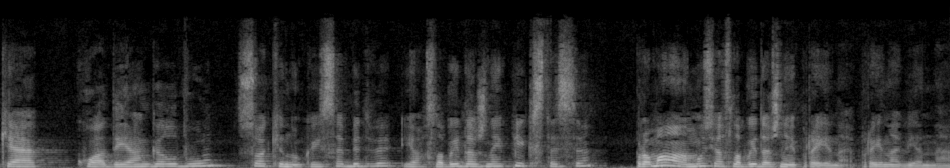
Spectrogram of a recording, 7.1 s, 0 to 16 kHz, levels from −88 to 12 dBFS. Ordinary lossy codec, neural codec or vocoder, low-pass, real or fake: AAC, 48 kbps; none; 14.4 kHz; real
